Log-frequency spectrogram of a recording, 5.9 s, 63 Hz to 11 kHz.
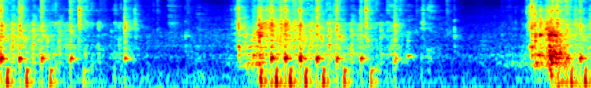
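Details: Free Yard Machines push mower, model 11A-02MG029, not run by its previous owner, after a gasket and loose bolts were tightened: short coughing, sputtering bursts after each pull, dying within a second; won't stay running, carburetor next to be inspected.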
